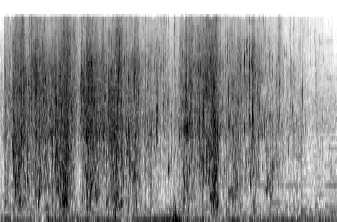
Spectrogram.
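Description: River water splashing and sloshing close by in uneven surges, about a second apart.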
